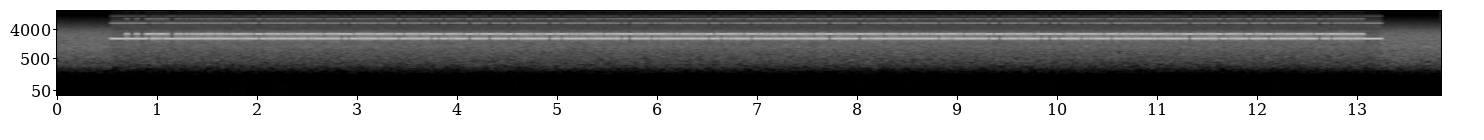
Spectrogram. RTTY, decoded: 12667 94004 43946 94739 57529 05311 83523 70093 32771 45625 47711 00950 35963 37227 75249 92900 53482

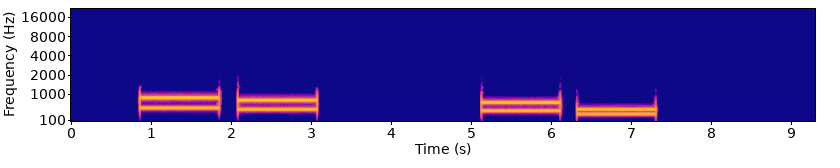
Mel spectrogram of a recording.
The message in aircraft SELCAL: FL-EK DJ-AE

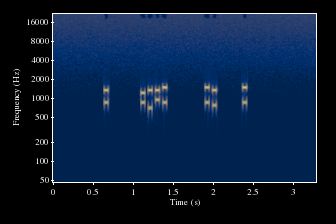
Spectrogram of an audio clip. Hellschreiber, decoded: none

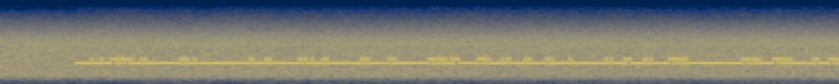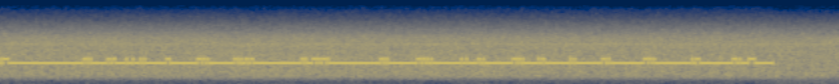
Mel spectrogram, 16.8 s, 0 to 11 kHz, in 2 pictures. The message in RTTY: 4X8GDP DE VU0QZF R R FB ERIK. RIG HR 10 W, ANT

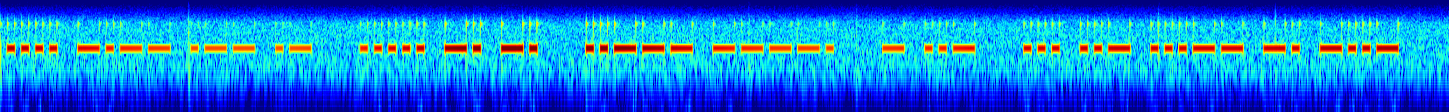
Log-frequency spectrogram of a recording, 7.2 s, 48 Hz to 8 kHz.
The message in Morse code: … 5NN 29 TU SU3NX

